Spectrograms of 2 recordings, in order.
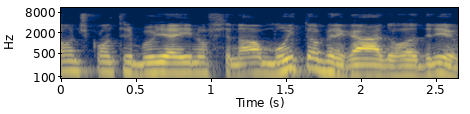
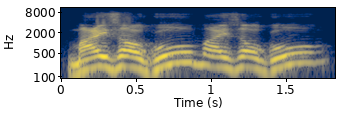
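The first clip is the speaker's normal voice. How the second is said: calling out; 7 semitones higher, 4 dB louder, slower than usual. Real, not acted. Calling out for more questions.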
